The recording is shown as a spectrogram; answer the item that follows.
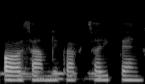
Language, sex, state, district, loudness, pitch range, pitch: Hindi, female, Uttarakhand, Uttarkashi, -28 LUFS, 195-205 Hz, 200 Hz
